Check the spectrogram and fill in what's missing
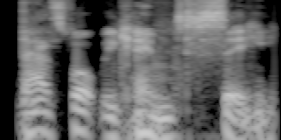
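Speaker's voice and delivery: plain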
